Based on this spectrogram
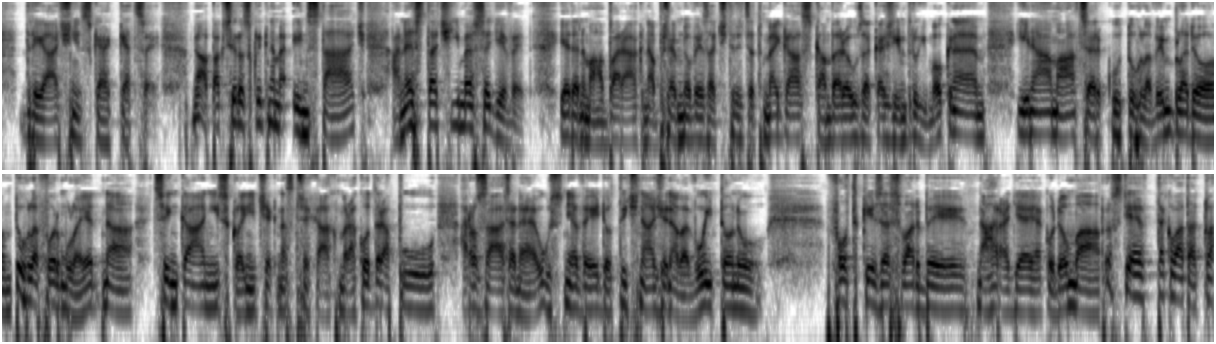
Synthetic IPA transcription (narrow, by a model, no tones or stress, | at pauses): d̪ɾɪaːt͡ʃɲɪt͡skɛːkɛt͡sɪ̰noʔa̰paksɪɾo̞sklɪknɛmɛʔɪnst̪aːt͡ʃʔanɛst̪at͡ʃiːmɛsɛɟɪvɪ̰t̪jɛdɛnma̰ːbaɾa̰ːknabr̝̥ɛmno̞vjɛzat͡ʃt̪ɪrɪt͡sɛt̪mɛɡaskamɛɾo̞wzakaʒdiːmd̪ɾuɦiːmʔo̞knɛmjɪnaːmaːt͡sɛɾkut̪uɦlɛvɪmblɛdont̪uɦlɛfo̞ɾmulɛjɛdna | t͡sɪŋkaːɲiːsklɛɲɪt͡ʃɛknast̪r̝̥ɛxa̰ːxmɾʔa̰ko̞t̪ɾapuːaɾʔo̞za̰ːr̝ɛnɛːʔuːsɲɛvɪdo̞t̪ɪt͡ʃnaːʒɛnavɛvujt̪o̞nu | fo̞t̪kɪzɛsvadbɪnaɦɾʔa̰ɟɛjako̞do̞mapɾoscɛt̪ako̞vaːt̪ak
